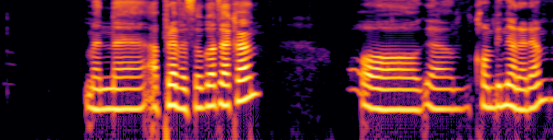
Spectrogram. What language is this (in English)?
Norwegian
